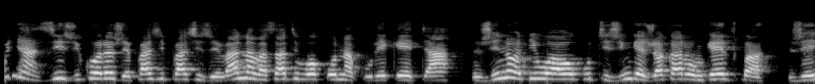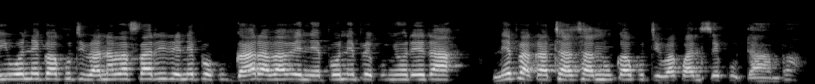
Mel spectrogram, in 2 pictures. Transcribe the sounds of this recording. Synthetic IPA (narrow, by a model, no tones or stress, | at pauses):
kuɲaziʐiko̞ɾe̞ʐe̞pat͡ʃipat͡ʃiʐe̞ʋanaʋasatiʋo̞ko̞nakuɾe̞ke̞ːta | ʐino̞ɗiwawo̞kutiʐiŋɡe̞ʐakaɾo̞ŋɡe̞d͡zwa | ʐe̞io̞ne̞k̬akutiʋanaʋafaɾire̞ne̞po̞kuɡʱaɾaʋaʋe̞ne̞po̞ne̞pe̞kuɲo̞ɾe̞ra | ne̞pakatatanukakutiʋakwanise̞kudʱaːmba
